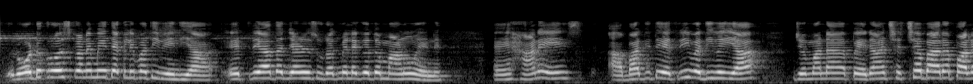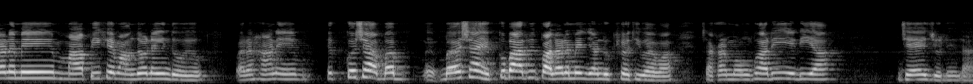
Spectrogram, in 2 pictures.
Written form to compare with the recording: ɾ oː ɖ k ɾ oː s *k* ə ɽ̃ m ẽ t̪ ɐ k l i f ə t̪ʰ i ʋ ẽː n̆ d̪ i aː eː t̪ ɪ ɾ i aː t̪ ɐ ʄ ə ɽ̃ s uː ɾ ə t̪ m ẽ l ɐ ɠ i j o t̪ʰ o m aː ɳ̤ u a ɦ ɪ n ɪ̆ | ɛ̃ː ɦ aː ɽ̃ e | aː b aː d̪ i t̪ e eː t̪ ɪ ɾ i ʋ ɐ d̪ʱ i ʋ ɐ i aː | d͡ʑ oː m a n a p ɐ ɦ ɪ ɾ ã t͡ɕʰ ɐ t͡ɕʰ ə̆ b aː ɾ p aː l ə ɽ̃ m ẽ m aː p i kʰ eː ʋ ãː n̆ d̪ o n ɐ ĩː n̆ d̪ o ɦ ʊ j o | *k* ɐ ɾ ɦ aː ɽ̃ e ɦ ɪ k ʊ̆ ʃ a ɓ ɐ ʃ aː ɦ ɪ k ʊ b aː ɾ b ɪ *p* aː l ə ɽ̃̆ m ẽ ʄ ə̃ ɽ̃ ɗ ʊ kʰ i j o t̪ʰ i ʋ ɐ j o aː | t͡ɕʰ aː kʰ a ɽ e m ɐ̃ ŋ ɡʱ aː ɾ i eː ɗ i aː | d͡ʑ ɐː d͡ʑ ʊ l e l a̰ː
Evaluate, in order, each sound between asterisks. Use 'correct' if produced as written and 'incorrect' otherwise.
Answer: correct, incorrect, correct

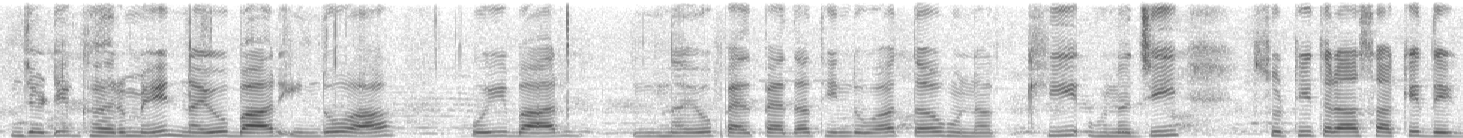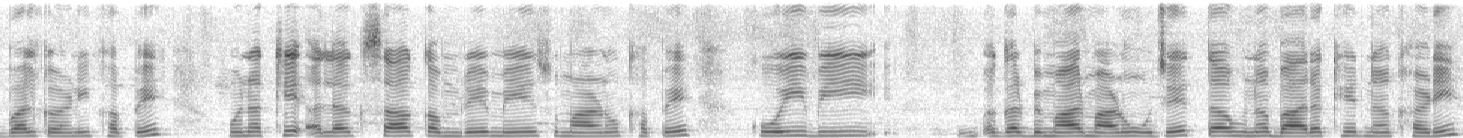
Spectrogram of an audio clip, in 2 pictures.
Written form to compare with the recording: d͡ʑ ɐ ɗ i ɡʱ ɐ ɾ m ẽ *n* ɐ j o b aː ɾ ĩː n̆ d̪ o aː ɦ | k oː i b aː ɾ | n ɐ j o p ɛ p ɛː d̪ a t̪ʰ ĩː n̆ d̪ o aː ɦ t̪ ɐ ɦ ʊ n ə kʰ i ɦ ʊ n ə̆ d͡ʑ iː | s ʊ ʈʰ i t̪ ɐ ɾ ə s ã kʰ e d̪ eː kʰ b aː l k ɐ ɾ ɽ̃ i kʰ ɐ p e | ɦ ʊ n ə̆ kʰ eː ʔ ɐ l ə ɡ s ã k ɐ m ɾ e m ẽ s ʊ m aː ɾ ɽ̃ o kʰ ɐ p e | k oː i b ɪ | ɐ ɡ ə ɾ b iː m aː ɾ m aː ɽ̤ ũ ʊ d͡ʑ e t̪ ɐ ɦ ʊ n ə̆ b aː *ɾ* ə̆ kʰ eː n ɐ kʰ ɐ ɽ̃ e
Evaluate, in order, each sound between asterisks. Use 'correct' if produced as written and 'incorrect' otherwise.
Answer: correct, correct

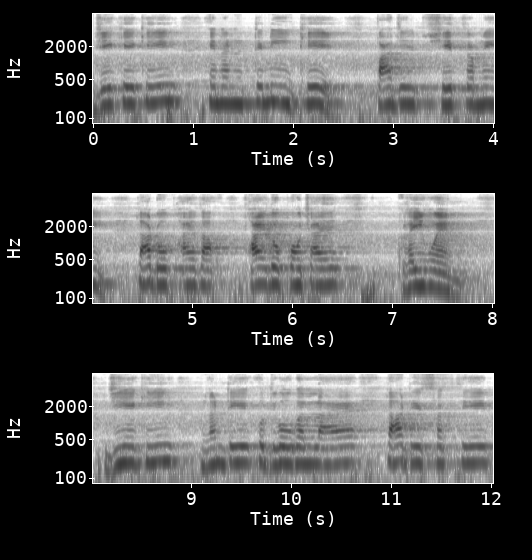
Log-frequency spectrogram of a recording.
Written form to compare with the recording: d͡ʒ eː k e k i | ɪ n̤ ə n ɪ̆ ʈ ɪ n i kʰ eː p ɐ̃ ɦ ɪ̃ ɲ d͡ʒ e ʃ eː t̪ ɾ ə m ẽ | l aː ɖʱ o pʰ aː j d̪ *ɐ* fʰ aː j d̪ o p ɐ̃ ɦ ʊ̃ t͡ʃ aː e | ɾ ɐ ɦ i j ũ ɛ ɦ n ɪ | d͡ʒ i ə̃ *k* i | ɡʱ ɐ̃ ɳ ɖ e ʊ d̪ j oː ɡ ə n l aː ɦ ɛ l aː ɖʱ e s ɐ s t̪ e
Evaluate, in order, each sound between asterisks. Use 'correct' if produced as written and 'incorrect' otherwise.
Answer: incorrect, correct

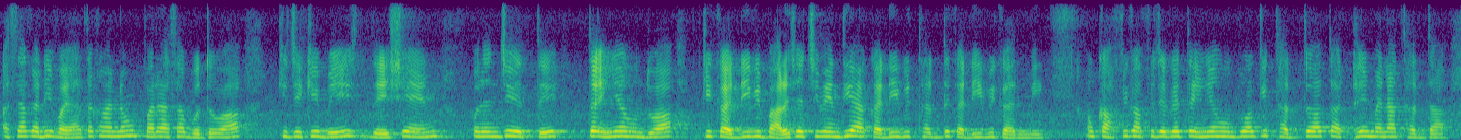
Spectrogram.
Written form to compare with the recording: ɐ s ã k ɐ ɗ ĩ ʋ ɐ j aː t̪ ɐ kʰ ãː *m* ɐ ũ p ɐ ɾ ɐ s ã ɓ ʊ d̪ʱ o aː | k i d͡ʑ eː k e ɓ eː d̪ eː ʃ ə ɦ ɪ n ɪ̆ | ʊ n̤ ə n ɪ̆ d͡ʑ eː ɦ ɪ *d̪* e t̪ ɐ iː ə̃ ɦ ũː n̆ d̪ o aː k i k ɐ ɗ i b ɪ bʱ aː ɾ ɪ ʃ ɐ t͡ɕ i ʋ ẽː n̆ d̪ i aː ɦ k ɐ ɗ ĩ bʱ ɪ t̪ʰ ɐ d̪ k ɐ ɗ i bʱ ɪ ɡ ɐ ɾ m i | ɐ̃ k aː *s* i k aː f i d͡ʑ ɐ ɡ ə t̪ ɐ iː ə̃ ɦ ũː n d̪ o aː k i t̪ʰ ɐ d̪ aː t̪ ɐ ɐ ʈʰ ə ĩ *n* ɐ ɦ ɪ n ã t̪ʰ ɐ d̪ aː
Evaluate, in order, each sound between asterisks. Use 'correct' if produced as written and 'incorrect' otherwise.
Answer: incorrect, incorrect, incorrect, incorrect

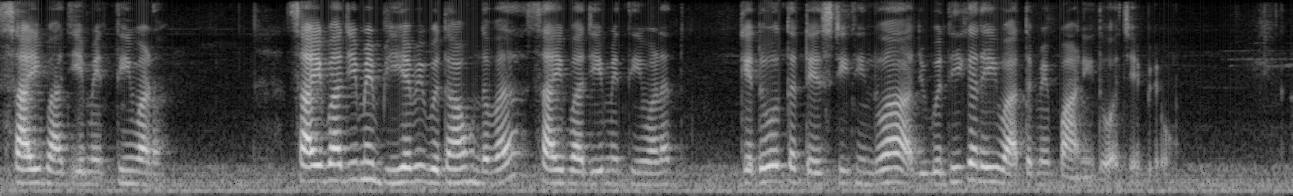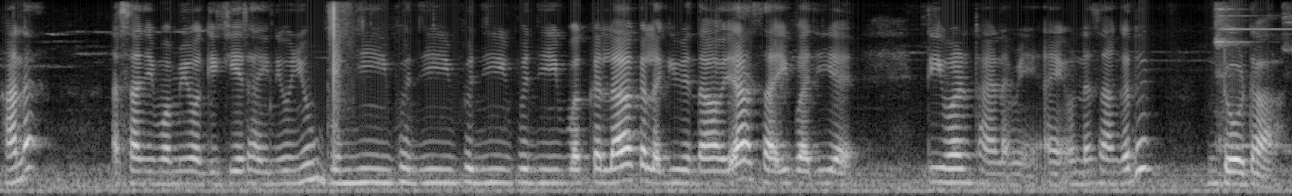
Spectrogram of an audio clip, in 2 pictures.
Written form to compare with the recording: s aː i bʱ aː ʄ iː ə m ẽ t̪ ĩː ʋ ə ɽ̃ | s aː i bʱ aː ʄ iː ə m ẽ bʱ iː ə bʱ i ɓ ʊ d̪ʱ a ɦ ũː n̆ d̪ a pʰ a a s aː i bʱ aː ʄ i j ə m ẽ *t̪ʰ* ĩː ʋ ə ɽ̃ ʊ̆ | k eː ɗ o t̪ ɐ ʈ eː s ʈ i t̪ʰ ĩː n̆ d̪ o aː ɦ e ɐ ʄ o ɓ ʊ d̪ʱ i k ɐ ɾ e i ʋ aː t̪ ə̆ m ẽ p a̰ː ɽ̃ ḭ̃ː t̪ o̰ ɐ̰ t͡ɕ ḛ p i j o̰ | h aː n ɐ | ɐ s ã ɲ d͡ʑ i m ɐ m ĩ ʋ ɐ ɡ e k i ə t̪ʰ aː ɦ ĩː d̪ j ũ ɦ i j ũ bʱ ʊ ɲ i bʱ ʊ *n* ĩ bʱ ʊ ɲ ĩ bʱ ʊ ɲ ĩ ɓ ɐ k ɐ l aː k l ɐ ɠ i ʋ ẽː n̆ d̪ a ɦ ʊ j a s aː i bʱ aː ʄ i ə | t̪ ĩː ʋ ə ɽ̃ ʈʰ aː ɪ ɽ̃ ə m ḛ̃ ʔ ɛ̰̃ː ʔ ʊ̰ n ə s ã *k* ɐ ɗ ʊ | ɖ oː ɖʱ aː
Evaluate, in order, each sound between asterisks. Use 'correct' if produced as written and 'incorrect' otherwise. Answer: incorrect, incorrect, incorrect

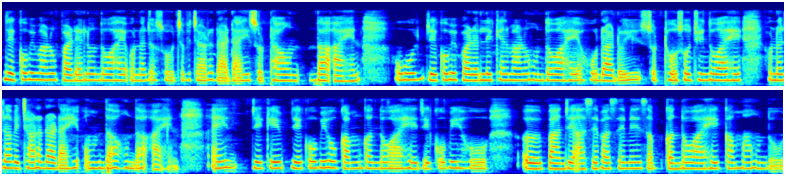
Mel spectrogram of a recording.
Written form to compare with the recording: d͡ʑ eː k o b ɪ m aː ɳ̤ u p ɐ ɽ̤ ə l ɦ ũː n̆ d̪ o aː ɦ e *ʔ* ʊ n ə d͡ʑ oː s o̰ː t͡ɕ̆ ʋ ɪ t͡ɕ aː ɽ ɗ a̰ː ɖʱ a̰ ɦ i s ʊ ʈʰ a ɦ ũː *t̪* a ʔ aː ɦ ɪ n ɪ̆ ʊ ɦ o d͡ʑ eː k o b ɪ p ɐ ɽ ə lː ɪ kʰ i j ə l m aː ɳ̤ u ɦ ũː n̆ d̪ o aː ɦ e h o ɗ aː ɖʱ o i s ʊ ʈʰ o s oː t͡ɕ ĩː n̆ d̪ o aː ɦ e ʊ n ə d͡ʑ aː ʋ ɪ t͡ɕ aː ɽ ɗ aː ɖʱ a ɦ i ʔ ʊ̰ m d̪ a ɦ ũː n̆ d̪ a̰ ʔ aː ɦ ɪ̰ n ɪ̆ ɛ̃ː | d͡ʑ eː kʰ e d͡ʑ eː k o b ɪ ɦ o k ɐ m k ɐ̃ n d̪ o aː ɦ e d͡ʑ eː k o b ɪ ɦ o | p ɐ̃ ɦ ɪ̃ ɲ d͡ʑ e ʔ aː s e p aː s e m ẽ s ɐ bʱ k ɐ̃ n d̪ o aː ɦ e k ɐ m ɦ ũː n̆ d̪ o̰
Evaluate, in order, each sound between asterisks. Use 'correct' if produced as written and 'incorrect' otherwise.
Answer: correct, incorrect

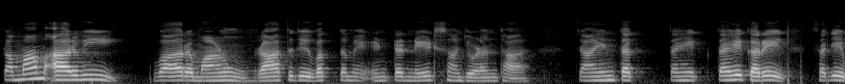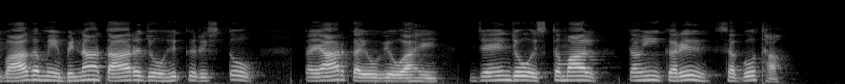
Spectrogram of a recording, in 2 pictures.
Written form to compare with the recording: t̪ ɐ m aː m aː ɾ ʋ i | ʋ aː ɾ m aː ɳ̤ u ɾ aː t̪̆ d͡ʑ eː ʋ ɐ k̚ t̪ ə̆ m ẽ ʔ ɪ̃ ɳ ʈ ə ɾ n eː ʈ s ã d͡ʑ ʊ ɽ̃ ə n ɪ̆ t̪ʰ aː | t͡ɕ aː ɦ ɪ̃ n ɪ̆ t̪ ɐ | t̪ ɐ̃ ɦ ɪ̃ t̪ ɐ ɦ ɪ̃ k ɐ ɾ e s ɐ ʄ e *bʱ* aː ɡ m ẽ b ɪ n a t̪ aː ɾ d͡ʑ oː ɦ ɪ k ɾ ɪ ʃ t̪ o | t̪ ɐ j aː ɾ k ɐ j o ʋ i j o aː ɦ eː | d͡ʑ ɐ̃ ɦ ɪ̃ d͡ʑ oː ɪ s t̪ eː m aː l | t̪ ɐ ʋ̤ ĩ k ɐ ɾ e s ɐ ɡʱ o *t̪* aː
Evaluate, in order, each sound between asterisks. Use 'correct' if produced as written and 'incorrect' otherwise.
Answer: correct, incorrect

